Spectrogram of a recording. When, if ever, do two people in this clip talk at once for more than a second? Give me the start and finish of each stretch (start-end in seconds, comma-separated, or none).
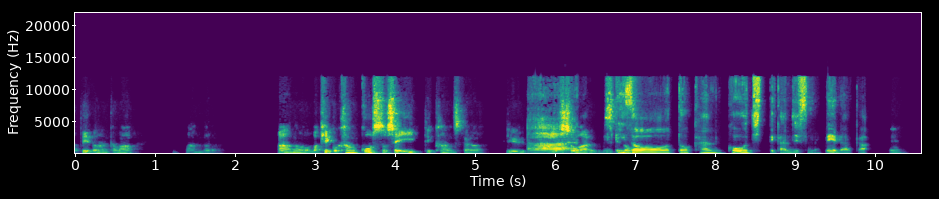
5.6-7.2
